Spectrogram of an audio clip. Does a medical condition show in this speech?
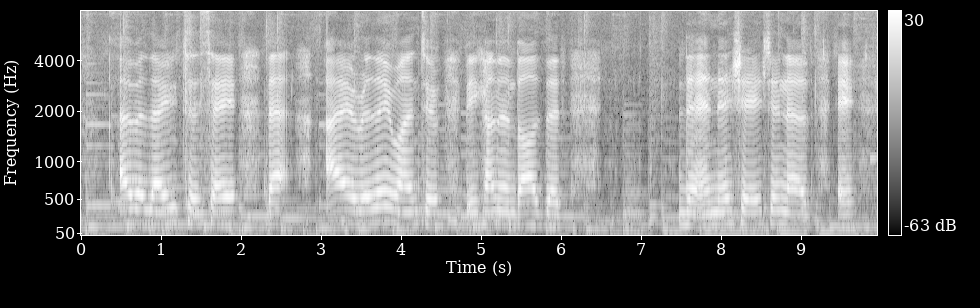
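Yes: traumatic brain injury; significant traumatic brain injury, hit by speeding driver turning left, not breathing until CHP tilted head; after hospital release, TBI services through Dignity Health's program; obvious speech impediment.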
